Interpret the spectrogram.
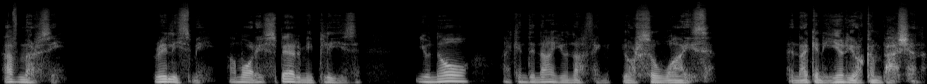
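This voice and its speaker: A man's voice: fairly low pitch, unhurried, dry recording, studio quality. A man voicing a suave, passionate living cabinet in a video game, with an Italian accent and a florid, flirtatious, earnest way of talking. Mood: pained, pleading. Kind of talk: theatrical romantic video game voice acting.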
